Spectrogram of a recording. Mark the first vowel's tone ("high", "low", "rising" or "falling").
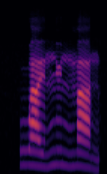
falling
